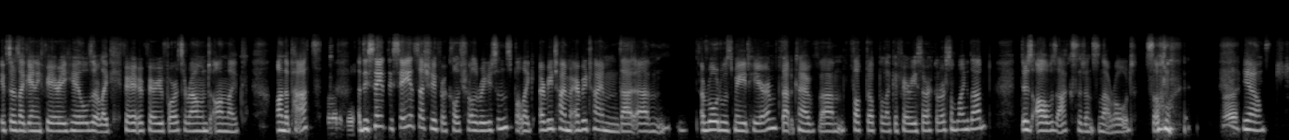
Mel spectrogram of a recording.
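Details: Male speaker who describes himself as having an awful stutter; stuttering.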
